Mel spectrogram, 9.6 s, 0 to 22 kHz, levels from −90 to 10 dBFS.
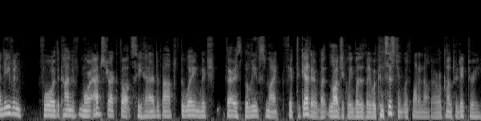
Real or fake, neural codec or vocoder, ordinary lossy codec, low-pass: fake; codec, 44.1 kHz, 2.6 kbps, SNAC; MP3, 32 kbps; 7.2 kHz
